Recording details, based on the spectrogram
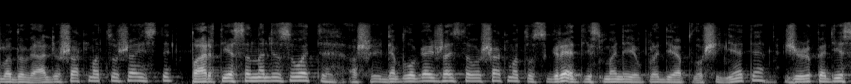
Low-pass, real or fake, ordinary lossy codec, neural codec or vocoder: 7.2 kHz; fake; MP3, 48 kbps; codec, 16 kHz, 8 kbps, FunCodec, trained on Chinese and English, 25 frames a second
